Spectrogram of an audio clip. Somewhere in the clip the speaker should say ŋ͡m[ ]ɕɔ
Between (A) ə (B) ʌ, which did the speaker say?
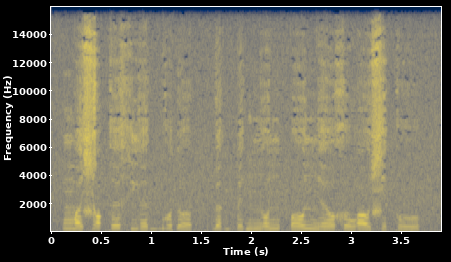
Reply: B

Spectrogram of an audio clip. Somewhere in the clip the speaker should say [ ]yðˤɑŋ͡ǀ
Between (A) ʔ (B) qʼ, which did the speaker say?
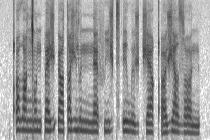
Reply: B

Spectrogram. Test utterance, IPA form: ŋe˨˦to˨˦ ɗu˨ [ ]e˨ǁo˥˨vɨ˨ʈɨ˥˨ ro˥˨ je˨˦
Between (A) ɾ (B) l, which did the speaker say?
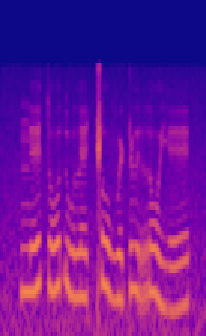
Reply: B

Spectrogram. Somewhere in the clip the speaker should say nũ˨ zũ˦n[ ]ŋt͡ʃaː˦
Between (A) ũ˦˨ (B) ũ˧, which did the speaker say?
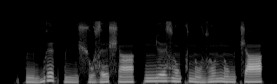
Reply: B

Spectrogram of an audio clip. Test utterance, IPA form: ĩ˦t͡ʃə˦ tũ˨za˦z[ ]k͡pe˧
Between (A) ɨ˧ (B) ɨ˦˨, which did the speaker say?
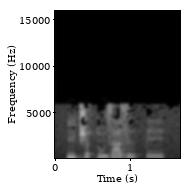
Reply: B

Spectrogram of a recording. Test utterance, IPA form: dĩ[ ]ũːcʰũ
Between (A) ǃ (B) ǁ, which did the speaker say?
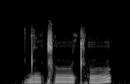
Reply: B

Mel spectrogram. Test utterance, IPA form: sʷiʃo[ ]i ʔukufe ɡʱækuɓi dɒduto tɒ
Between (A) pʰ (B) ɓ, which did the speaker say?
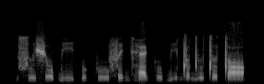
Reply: B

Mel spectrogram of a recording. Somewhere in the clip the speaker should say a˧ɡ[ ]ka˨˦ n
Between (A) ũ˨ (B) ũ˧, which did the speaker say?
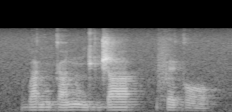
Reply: A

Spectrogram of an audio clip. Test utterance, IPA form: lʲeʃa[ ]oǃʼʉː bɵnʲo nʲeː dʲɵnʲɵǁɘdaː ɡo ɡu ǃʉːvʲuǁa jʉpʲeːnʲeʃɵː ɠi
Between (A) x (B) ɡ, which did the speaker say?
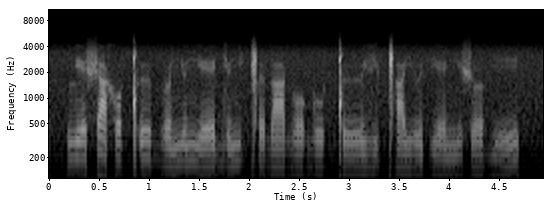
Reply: A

